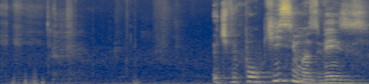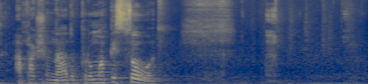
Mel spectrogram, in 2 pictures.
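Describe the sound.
A female dog snorts and sniffs in a few short, breathy bursts, mostly before a man starts talking, then faintly beneath his speech.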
